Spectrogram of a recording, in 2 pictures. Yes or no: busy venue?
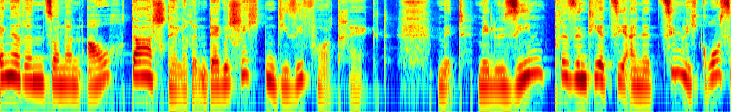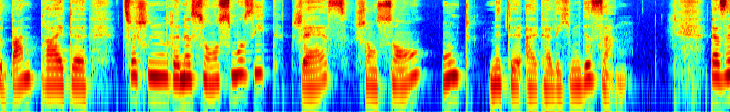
no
